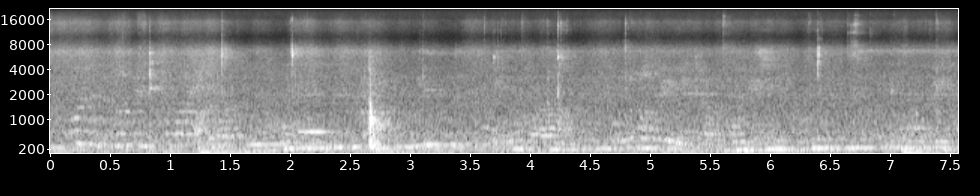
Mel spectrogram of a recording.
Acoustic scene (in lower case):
restaurant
